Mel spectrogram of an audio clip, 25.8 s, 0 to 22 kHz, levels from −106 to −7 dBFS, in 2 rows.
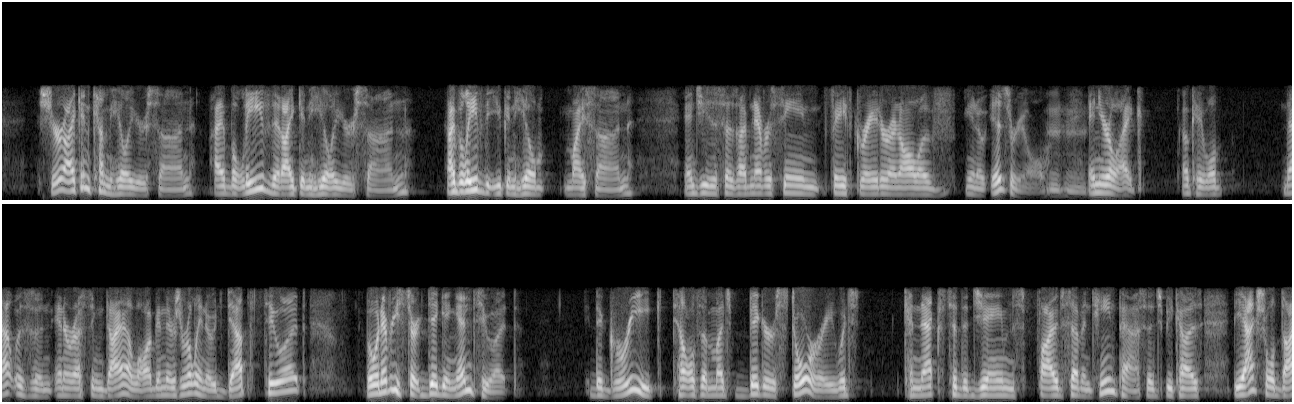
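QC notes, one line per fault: No faults found.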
